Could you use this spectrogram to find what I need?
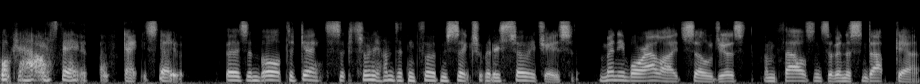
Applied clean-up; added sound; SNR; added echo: neural diffusion model UNIVERSE++.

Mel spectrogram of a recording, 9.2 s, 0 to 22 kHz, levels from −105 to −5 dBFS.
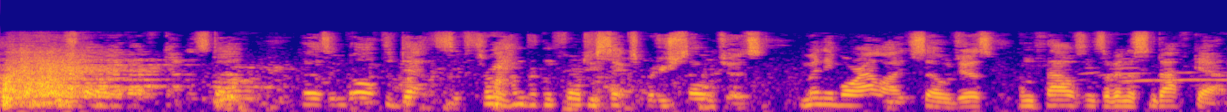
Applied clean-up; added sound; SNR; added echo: classical method Wiener filter.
